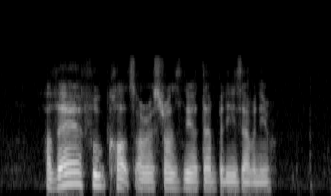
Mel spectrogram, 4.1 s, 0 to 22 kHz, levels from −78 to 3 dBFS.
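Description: No faults can be heard in this speech recording.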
